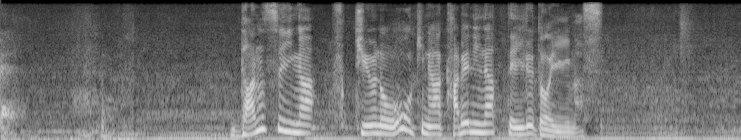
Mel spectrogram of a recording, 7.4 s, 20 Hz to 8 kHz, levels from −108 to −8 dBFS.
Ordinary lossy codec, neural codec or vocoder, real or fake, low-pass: none; codec, 16 kHz, 4 kbps, X-Codec, HuBERT features, trained on general audio; fake; 7.2 kHz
